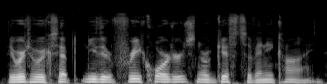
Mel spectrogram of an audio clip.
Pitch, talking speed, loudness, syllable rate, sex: 110 Hz, 220 wpm, -18 LUFS, 5.5 syllables/s, male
